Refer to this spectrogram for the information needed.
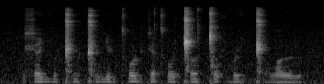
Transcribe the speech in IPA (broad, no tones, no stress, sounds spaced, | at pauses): x ɛ ʎ i̤ ʊ̯ ɡ͡ǁ o ɡ͡ǁ o ʎ i ɖ tʰ o ɖ k ɛ tʰ o ɪ̯ ǁ ɤ ǀ o f ɔ̤ ɭ i̤ ɡ͡ǁ o lˠ ɯ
